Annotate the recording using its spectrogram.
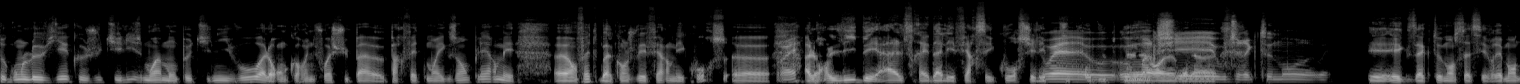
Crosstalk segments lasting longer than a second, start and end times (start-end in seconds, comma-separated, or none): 10.4-12.0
